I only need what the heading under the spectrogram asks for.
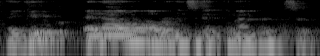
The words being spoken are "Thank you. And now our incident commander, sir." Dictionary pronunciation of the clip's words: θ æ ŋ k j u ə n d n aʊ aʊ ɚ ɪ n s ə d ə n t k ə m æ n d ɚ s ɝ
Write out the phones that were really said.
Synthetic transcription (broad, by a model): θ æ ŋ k j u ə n n aʊ aʊ ɚ ɪ n s ə d ə n t k ə m æ n d ɚ s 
